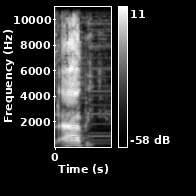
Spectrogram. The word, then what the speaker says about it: ABBBBBBK: They nicknamed it ABBBBBBK, which fans later decided to pronounce as Abby.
